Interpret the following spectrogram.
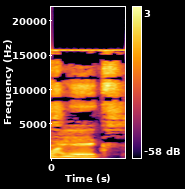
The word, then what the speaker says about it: NYX: I use the, what do they pronounce it as? NYX? I say NYX. NYX, yeah, it is NYX.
